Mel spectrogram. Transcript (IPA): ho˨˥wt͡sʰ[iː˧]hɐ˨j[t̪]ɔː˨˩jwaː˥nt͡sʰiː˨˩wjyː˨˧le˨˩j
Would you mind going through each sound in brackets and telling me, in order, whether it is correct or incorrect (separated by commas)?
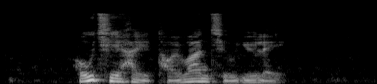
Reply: correct, incorrect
